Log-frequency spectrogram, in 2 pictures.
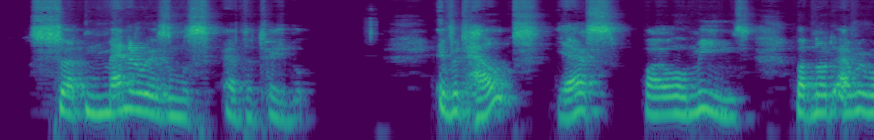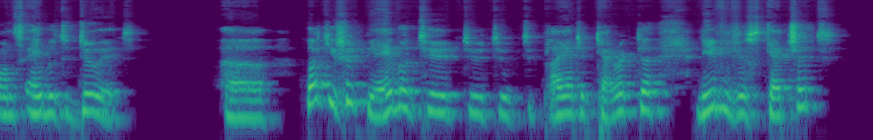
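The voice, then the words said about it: German accent. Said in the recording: “You've got a great German accent right now. ... You have a fantastic German accent right now.”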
